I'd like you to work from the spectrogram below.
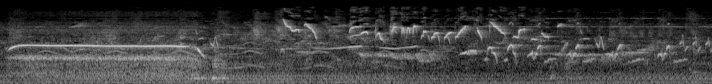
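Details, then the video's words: A white-eye (pleci) sings a lively song used as a master/training recording: a long, steady high whistle, then a rapid jumble of thin, high twittering and chirping notes. "Pleci Gacor"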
